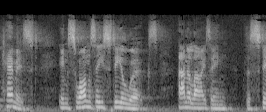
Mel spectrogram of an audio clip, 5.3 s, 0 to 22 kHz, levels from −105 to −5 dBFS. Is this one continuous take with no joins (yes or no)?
yes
